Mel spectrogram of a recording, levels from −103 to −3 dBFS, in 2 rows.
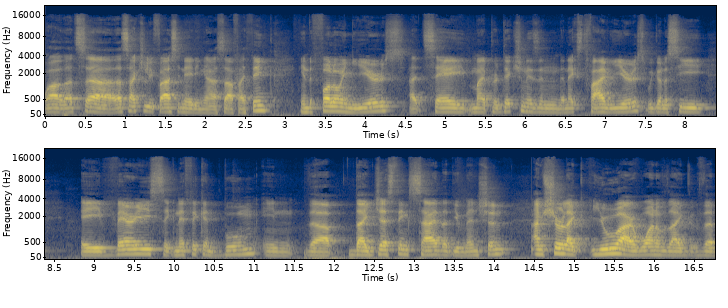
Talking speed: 170 wpm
